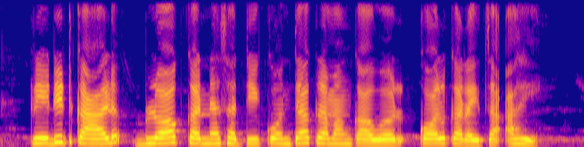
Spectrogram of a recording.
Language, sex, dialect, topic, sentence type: Marathi, female, Standard Marathi, banking, statement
